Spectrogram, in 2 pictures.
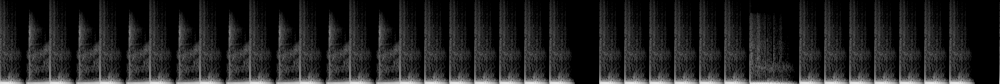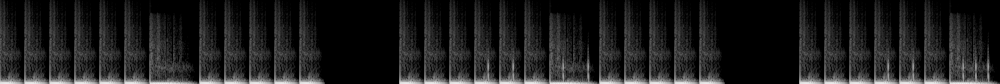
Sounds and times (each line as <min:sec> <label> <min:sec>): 0:00.0 hihat 0:07.4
